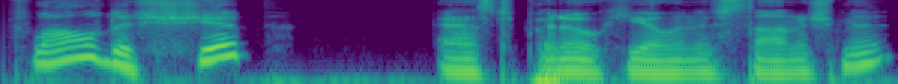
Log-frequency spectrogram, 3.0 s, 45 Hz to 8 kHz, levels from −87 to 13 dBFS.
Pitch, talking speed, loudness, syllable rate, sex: 135 Hz, 140 wpm, -17 LUFS, 6.8 syllables/s, male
